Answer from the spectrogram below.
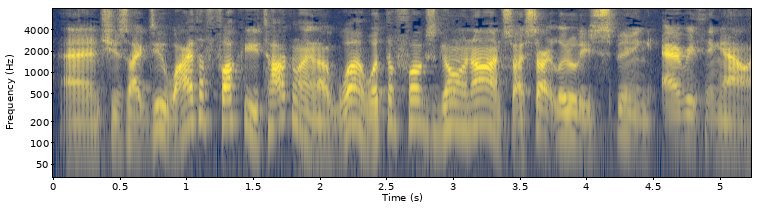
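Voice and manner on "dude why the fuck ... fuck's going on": imitated high-pitched disbelief; mock shocked questioning; alarmed friend. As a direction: demand an explanation, pitch raised. Voices friend alarmed by his words.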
